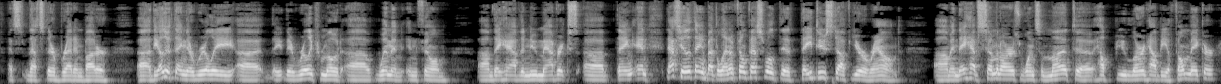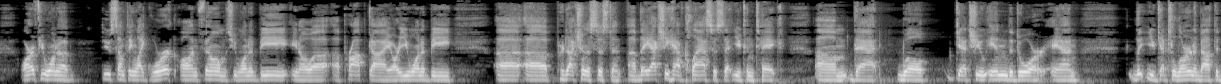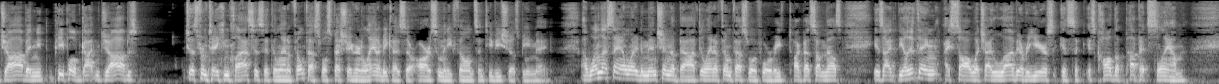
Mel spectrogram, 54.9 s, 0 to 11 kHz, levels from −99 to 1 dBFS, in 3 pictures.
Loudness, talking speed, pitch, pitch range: -17 LUFS, 200 wpm, 120 Hz, 115-130 Hz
